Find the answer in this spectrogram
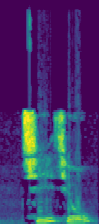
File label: "qi2 qiu2", Putonghua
